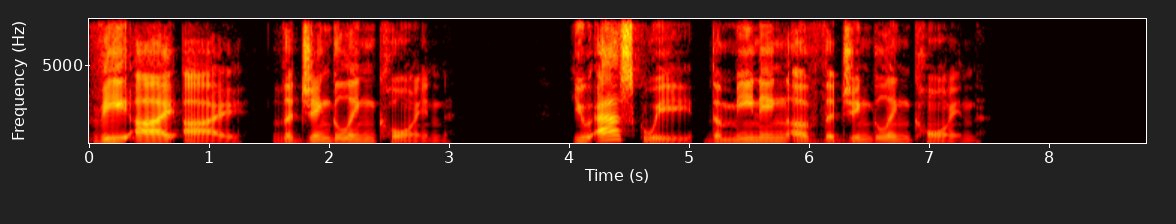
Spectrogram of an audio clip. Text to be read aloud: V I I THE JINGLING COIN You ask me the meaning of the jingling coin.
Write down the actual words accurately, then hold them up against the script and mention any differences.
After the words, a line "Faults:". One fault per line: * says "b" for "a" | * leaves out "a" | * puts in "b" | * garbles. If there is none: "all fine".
V I I THE JINGLING COIN You ask we the meaning of the jingling coin.
Faults:
* says "we" for "me"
